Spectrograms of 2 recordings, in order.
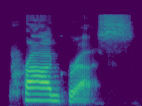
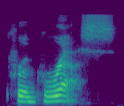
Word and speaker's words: progress: or a verb like progress and and progress so as a noun the first syllable is stressed as a verb the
